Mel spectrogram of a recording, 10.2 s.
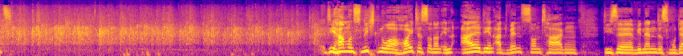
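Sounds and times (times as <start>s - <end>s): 
crowd applauding: 0.0s - 5.2s
speech: 4.8s - 10.2s.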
